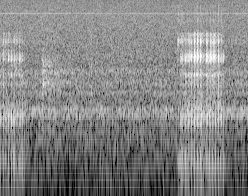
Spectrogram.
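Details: Snoring while lying with her baby: two rough, fluttering snore bursts separated by a quiet pause over steady room hum.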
